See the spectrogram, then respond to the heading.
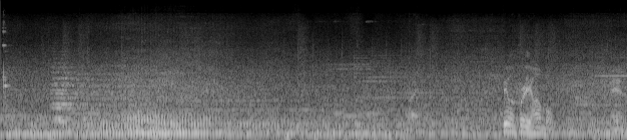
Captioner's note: bottles clinking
